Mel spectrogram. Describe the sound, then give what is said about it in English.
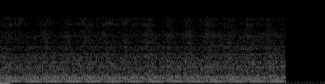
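Motor of a vertical sander rounding a wooden clock wheel: a steady, buzzing drone with a strong low hum that holds level, then cuts off abruptly near the end. “Then mount the wheel on your vertical sander and rotate for a perfect circle.”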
